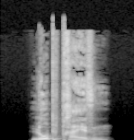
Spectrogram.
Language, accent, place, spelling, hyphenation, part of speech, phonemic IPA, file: German, Germany, Berlin, lobpreisen, lob‧prei‧sen, verb, /ˈloːpˌpʁaɪ̯zn̩/, De-lobpreisen.ogg
- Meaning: to praise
